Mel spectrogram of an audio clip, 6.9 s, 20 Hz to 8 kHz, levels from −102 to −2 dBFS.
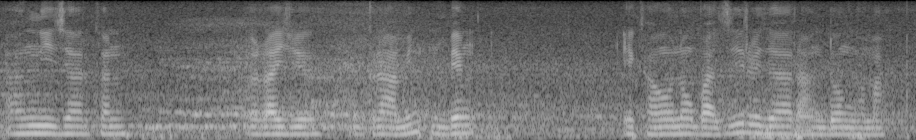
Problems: none marked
